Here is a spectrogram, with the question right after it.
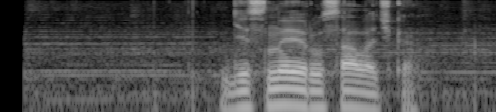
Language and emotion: Russian, neutral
